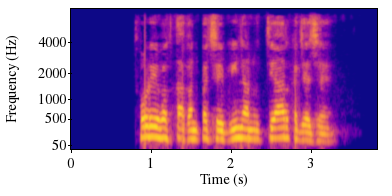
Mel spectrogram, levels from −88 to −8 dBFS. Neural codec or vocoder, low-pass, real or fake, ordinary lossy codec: none; 7.2 kHz; real; AAC, 32 kbps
